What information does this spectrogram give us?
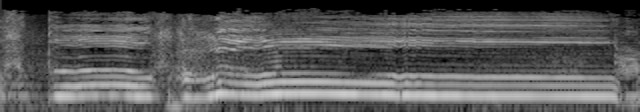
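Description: A dog howls along to a love song: a short tonal howl breaks off, then a long, steady, rich-toned howl holds at one pitch for about two seconds, loud and clear.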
